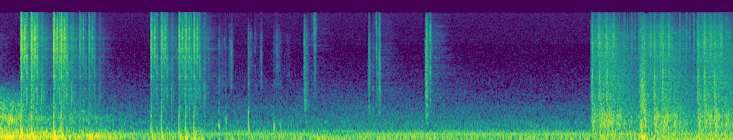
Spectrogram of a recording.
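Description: Gunfire in a tactical shooter match: sharp bursts of shots at the start and again near the end, with scattered single cracks between, over a steady low background hum; no talking.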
